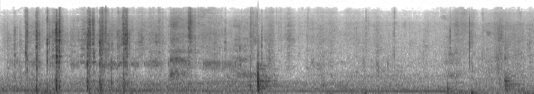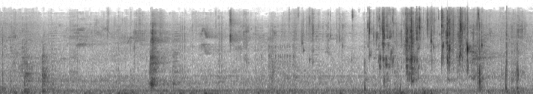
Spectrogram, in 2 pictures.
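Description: Water dripping and splashing, with scattered clicks and knocks and a low steady hum that stops about six seconds in.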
